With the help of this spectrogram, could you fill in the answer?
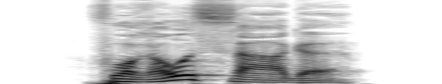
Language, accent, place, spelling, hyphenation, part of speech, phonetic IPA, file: German, Germany, Berlin, Voraussage, Vo‧r‧aus‧sa‧ge, noun, [foːˈʁaʊ̯sˌzaːɡə], De-Voraussage.ogg
- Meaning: prediction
